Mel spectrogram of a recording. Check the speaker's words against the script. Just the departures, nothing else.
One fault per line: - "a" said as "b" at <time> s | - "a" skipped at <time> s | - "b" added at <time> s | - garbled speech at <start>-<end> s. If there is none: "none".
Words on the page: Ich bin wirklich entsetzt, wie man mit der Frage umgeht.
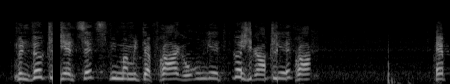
- garbled speech at 2.3-3.1 s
